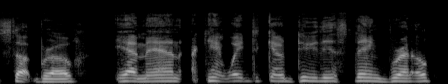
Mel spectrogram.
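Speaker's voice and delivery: laid-back, dudely bro-speak voice. Retelling how she talked while they made videos, in Tatum's bro voice. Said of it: "the entire time she was like".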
